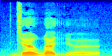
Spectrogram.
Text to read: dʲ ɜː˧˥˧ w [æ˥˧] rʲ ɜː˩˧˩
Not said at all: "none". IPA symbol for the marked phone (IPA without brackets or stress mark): æ˥˧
